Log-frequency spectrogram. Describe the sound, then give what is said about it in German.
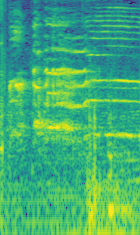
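A rooster crows once, a faint, strained harmonic call that wavers over a few seconds with no other sounds around it. “Aber wenn das passieren sollte, dann hört man den Hahn pfeifen.”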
